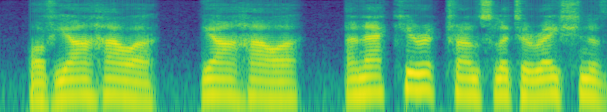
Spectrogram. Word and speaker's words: Yahowah: honorable and exalted dwelling place to approach La yahwah yahwah the proper pronunciation of the name of our eloa God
